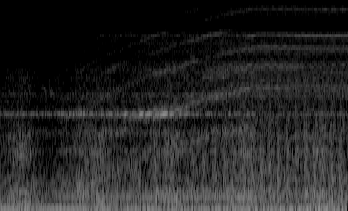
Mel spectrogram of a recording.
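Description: A washing machine motor whines upward as the drum speeds up.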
